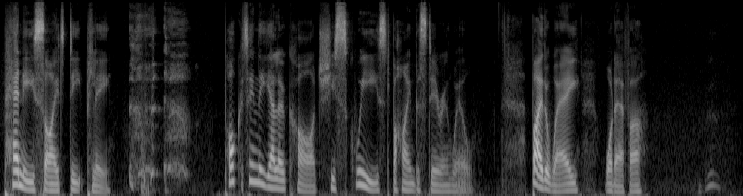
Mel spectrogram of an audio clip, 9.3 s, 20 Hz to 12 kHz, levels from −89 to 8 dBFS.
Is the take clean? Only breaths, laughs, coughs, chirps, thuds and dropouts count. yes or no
no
